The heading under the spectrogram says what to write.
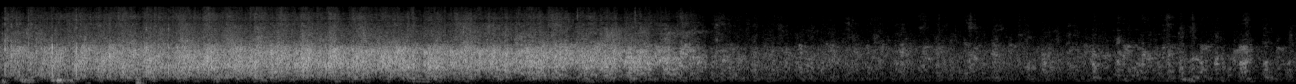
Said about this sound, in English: Y'all quit clapping. You're cutting in on my time.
